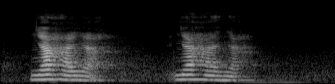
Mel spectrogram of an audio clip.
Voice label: Nasa Yuwe; trozar; paez

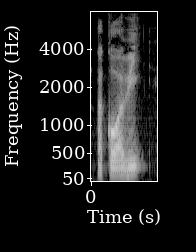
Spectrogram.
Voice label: "akó-abi", Apatani

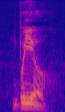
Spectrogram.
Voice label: "bwyo", apatani

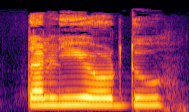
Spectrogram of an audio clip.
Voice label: "tali yordu", Apatani

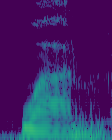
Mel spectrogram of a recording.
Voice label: "war water", Roon

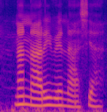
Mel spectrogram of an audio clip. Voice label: "nanaria venasia", Wamesa

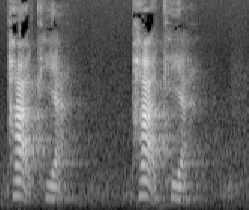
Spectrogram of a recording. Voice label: Nasa Yuwe; remendar; paez

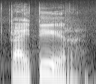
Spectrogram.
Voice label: "kaitir" thunder, Yawa

